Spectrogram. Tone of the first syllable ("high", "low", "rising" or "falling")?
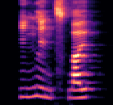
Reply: rising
